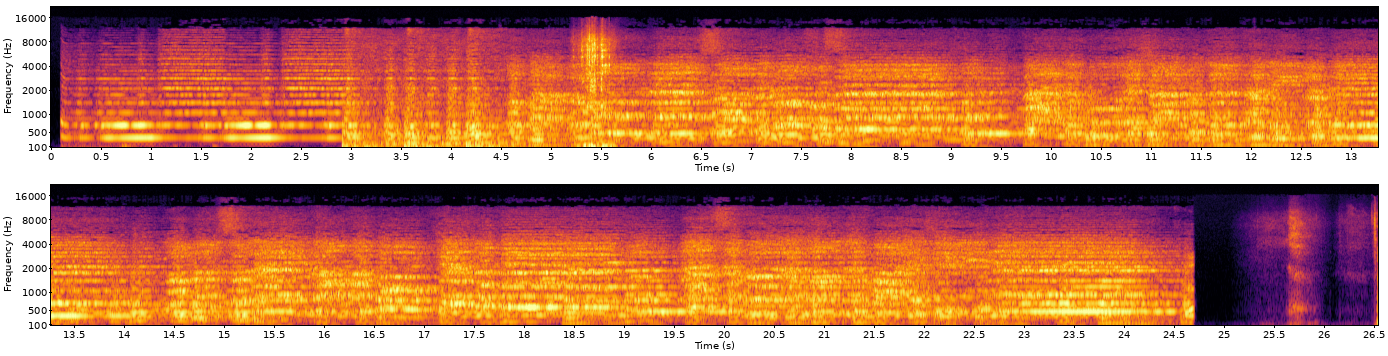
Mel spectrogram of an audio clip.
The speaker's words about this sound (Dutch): Oké, we gaan luisteren naar het volkslied van Cameroen. Denk aan je band met het vaderland.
